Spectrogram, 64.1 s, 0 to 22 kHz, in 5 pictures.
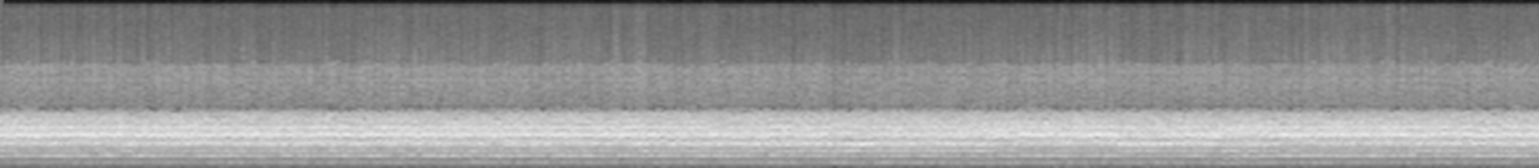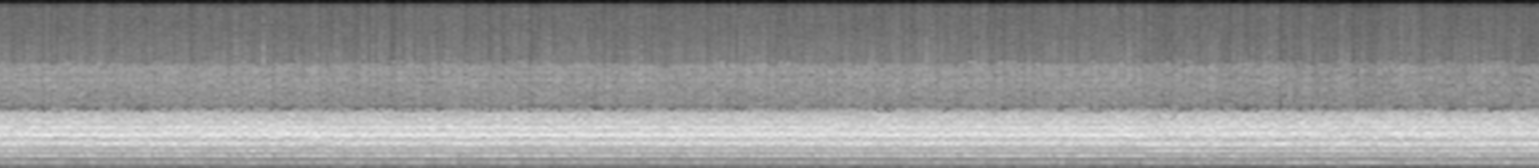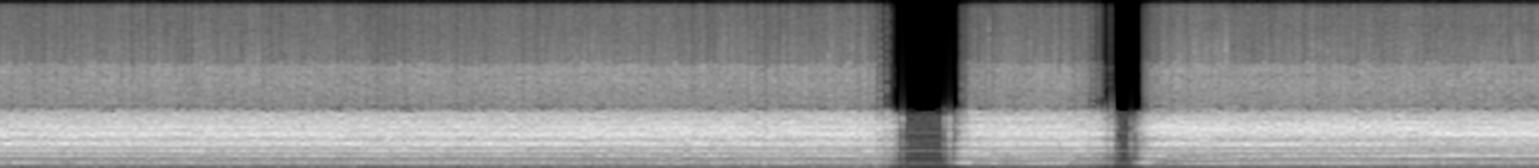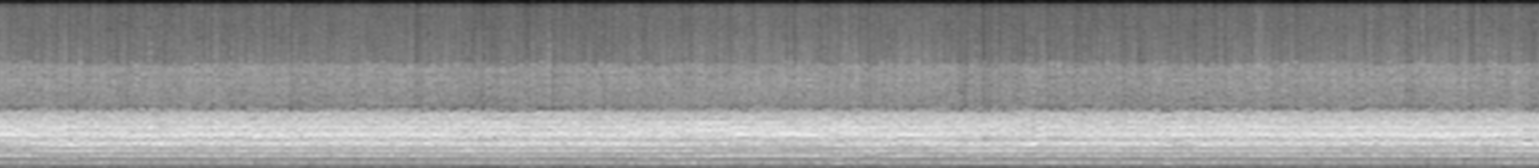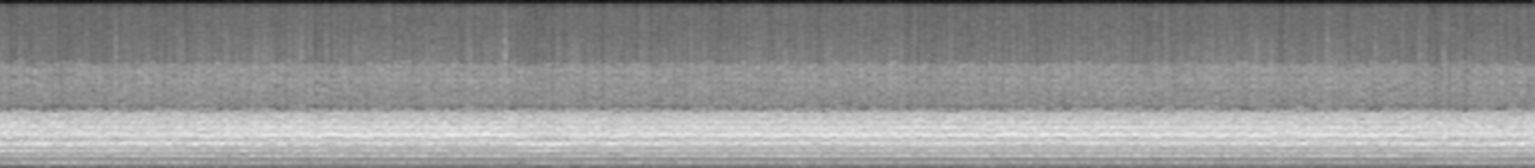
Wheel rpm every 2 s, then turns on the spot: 230, 230, 230, 230, 230, 230, 230, 230, 230, 230, 230, 220, 220, 230, 230, 220, 130, 130, 220, 230, 230, 220, 230, 220, 230, 230, 230, 230, 230, 230, 230, 230.
none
